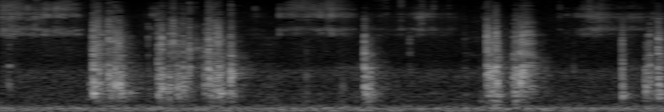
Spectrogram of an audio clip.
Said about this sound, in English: Let me see if I can open this drawer and find an Imodium. Oh, fuck, I thought for sure I could.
